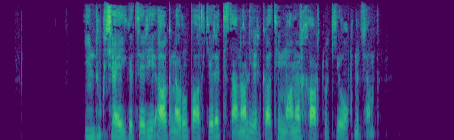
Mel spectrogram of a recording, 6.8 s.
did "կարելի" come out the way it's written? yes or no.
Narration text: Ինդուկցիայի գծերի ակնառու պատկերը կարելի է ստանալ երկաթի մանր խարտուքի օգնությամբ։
no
